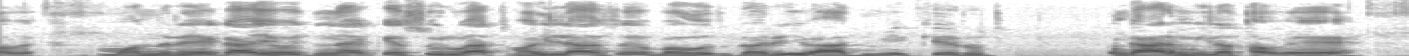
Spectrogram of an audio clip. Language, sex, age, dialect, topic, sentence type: Bhojpuri, male, <18, Northern, banking, statement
